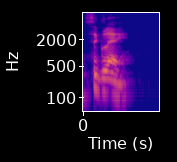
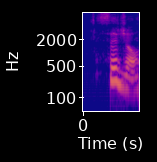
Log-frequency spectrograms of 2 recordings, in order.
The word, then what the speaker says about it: Sigil: So, okay, S-I-G-I-L, the city, I know. – Is pronounced... – Sigil. – Sigle. – Sigil. – Celerice. – Consigliere. – We're split half 50-50 in the WotC office. – It's Sigil.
